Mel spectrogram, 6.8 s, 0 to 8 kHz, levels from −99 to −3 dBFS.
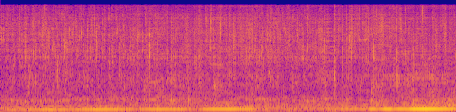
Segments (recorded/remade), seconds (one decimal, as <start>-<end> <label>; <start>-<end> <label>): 0.0-1.9 recorded; 1.9-3.8 remade; 3.8-4.5 recorded; 4.5-6.8 remade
